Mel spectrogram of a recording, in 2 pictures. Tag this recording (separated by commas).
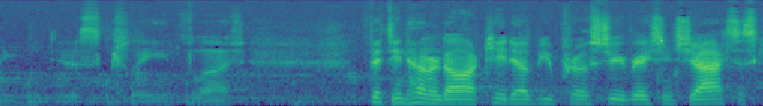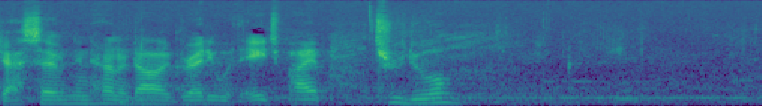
Speech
